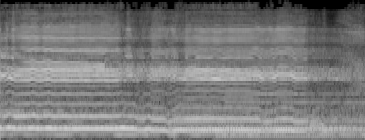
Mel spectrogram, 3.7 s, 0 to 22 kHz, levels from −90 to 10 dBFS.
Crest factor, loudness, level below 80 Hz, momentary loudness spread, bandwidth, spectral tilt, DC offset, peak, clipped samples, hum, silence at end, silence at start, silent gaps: 12 dB; -10 LUFS; -56 dBFS; 7 LU; 19.5 kHz; -2 dB/octave; under 0.1%; 0 dBFS; under 0.1%; none; 0 s; 0 s; none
